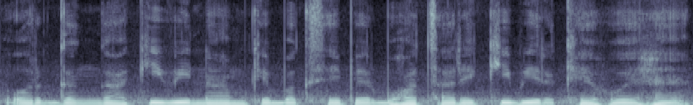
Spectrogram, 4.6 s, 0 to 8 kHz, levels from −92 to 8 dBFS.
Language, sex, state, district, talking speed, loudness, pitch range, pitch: Hindi, male, Odisha, Nuapada, 170 wpm, -12 LUFS, 125-135 Hz, 130 Hz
